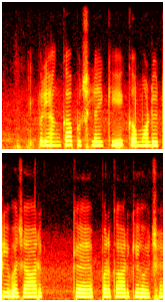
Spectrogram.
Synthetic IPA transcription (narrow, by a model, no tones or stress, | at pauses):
pɾijəŋkaput͡ʃʰləikikəmɔːɖiʈibəd͡ʒaːɾ | kepɾəkaːɾkeɦojt͡ʃʰɛ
